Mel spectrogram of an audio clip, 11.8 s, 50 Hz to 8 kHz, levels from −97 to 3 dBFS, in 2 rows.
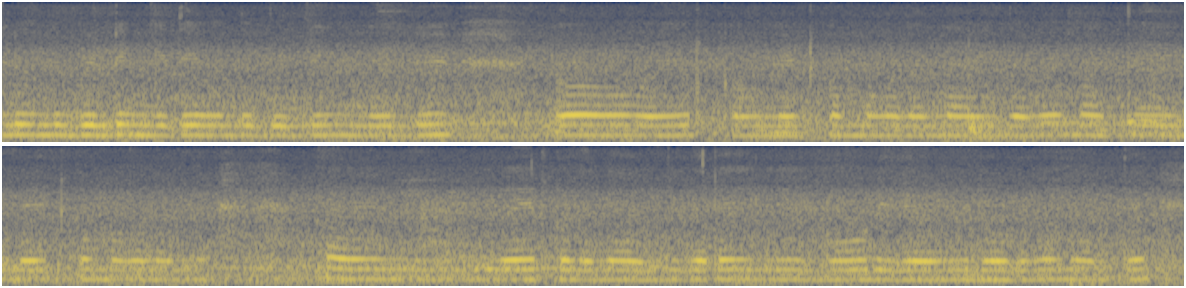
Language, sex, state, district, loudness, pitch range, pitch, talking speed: Kannada, female, Karnataka, Chamarajanagar, -16 LUFS, 200-210 Hz, 205 Hz, 125 wpm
